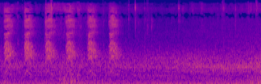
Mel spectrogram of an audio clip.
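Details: Crow calling a run of about five rough, repeated caws in the first half, each roughly half a second apart, over steady low rumbling background noise.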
